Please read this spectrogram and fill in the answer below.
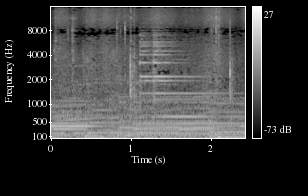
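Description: Background music, with a mouse-click sound effect about a second in followed by a bright bell chime ringing out for nearly a second: the sound of a subscribe-button animation.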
